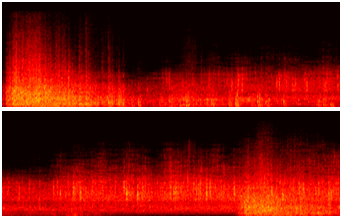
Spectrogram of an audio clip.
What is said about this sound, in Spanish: La noche fue tormentosa. La lluvia ofrecía un curioso sonido al chocar violentamente con la gruesa barandilla del balcón de mi nuevo cuarto.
